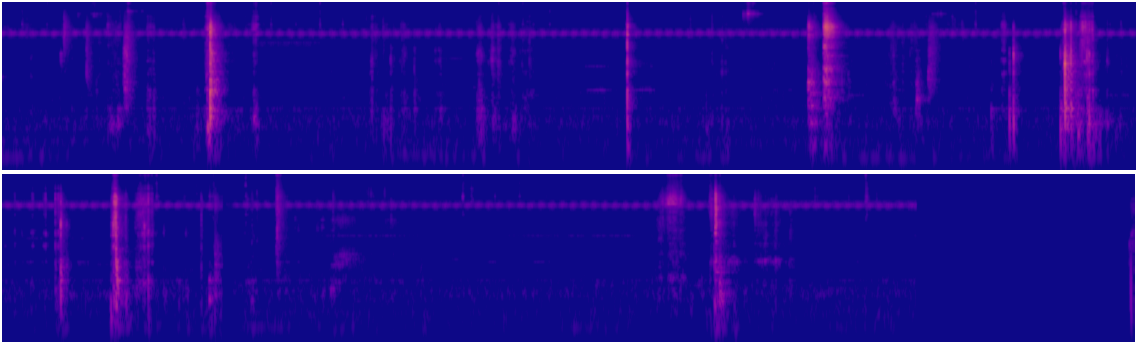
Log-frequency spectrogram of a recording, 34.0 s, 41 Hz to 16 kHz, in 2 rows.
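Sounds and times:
crickets chirping: 0.0 - 30.8
metal pot and lid clanking: 12.1 - 12.8, 27.7 - 28.6.

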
